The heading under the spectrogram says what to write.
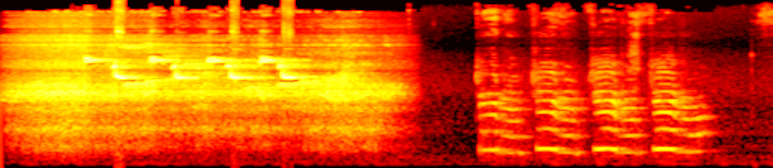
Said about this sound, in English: Here's a great tit calling in Finland.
